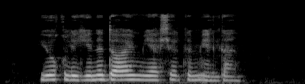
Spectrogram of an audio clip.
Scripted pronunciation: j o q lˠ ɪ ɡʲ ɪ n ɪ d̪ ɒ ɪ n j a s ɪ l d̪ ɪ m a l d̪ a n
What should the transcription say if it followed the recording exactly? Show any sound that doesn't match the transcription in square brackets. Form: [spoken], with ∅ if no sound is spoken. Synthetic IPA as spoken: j o q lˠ ɪ ɡʲ ɪ n ɪ d̪ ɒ ɪ [m] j a [ʃ] ɪ [ɾ] d̪ ɪ m [e] l d̪ a n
